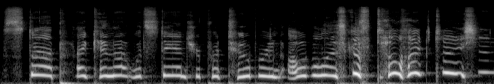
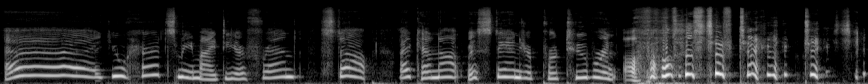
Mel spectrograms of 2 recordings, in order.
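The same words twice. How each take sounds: First: Loud, high pleading falsetto; high falsetto scream. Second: High, loud falsetto wail; falsetto scream. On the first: Tinky Winky rereading his scream, loud falsetto. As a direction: wail it even shriller. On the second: Tinky Winky screaming at his friend, loud falsetto. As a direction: shriek it in a mock high voice. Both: Acted. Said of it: "Tinky Winky screams".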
